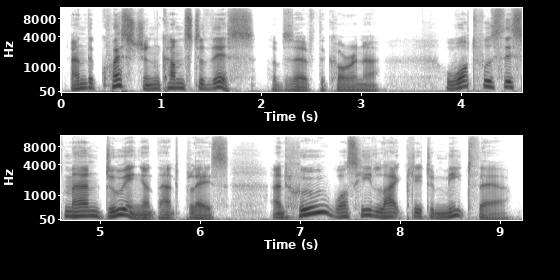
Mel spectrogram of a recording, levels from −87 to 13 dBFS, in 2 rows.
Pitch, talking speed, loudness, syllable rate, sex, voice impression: 115 Hz, 165 wpm, -21 LUFS, 4.5 syllables/s, male, masculine, adult-like, tensed, clear, fluent, intellectual, sincere, slightly mature, slightly elegant, wild, slightly strict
